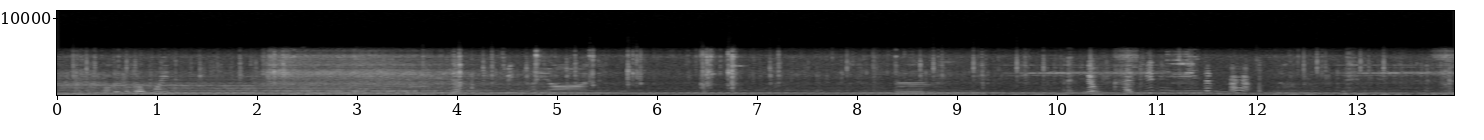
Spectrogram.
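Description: A low, steady musical drone plays through a television speaker.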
